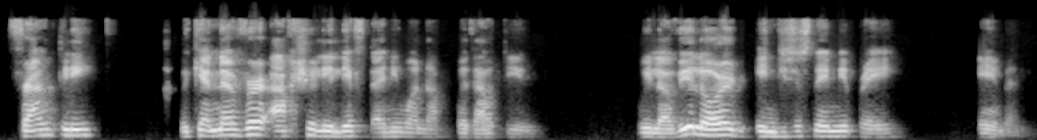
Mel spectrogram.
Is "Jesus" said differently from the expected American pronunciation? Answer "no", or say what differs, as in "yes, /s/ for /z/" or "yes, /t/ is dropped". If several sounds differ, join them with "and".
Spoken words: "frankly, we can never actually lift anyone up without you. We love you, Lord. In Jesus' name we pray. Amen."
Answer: yes, /s/ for /z/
